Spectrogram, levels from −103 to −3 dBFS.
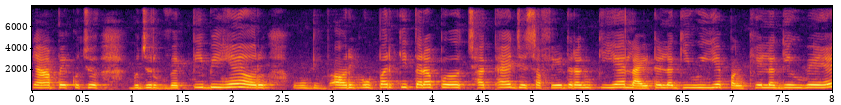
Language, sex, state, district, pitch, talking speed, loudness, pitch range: Hindi, female, Chhattisgarh, Raigarh, 255 Hz, 200 wpm, -15 LUFS, 245-270 Hz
